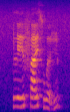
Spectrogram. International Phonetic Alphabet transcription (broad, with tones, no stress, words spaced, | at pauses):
le˧˥ɪ̯fa˧˥ɪ̯swə̰˨˩˦n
